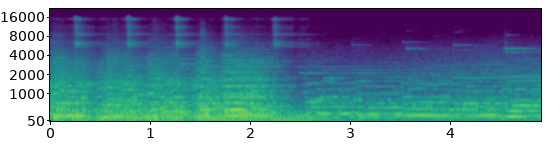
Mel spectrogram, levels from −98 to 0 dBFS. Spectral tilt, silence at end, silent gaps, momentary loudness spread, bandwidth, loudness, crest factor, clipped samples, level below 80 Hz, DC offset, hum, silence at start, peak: -7.5 dB/octave; 0 s; none; 9 LU; 16.5 kHz; -23 LUFS; 16 dB; under 0.1%; -44 dBFS; under 0.1%; none; 0 s; -8 dBFS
